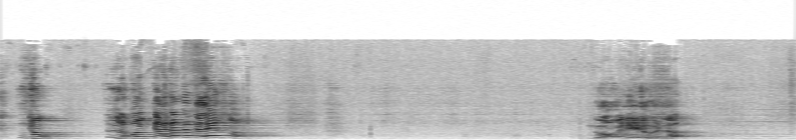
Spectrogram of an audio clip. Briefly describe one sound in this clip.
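A young woman cries out emotionally.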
